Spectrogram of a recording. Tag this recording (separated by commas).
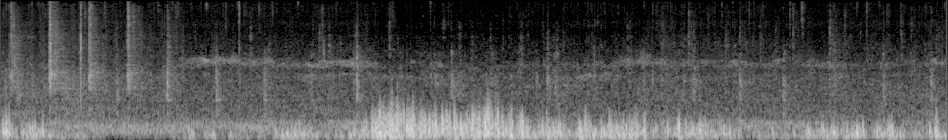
Wind noise (microphone)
